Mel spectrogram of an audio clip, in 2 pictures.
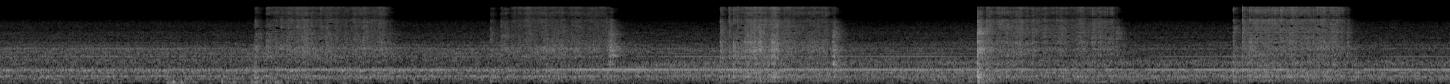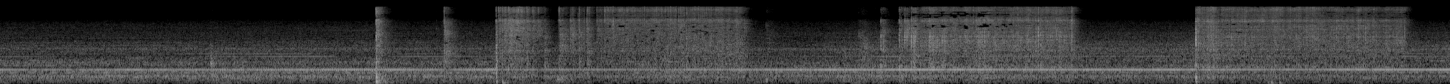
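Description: Hitbox gasless (flux-core) MIG welder's arc crackling in repeated bursts of one to two seconds with short pauses between them, as steel on a car's rocker panel is stitch-welded. A steady hum runs underneath.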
